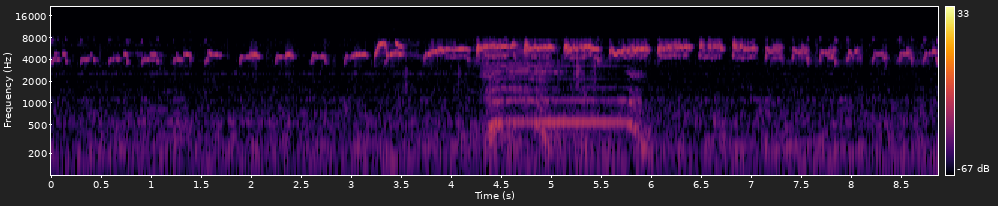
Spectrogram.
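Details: Pallid swift nests in Jerez de la Frontera holding eggs and well-developed chicks. A fast series of high chirps runs on and rises into a louder, continuous buzzy trill. A lower, harmonic, droning tone joins briefly in the middle.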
